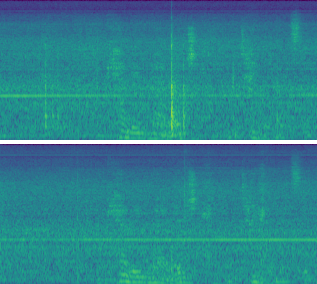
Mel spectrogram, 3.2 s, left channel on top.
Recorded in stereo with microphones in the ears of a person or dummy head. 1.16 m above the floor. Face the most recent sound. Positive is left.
turn(degrees=45)  # may be behind; listen again after turning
